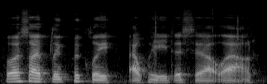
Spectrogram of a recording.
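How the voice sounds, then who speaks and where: Reading a fan-made story in a storybook style, a man with a rather low voice sounds animated and moves fairly quickly. His delivery is amateur, stumbling now and then and repeating words.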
